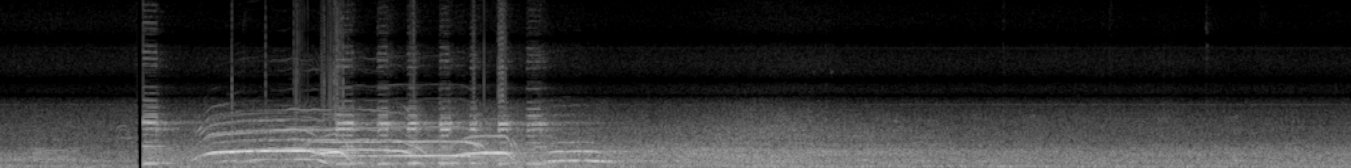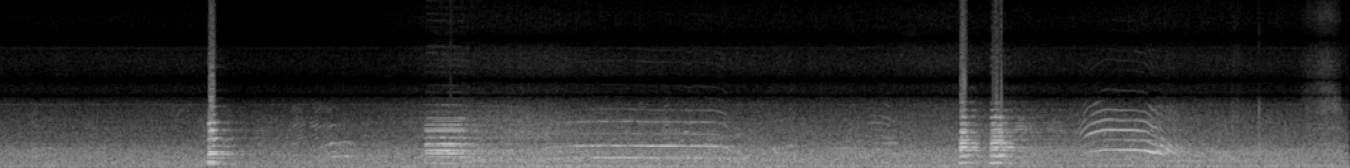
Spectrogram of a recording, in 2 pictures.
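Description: Passing cars honking their horns in answer to 'Honk for jobs' protest signs: a run of several overlapping horn blasts about a second in, and a longer steady honk a little past the middle, over continuous road traffic noise.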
